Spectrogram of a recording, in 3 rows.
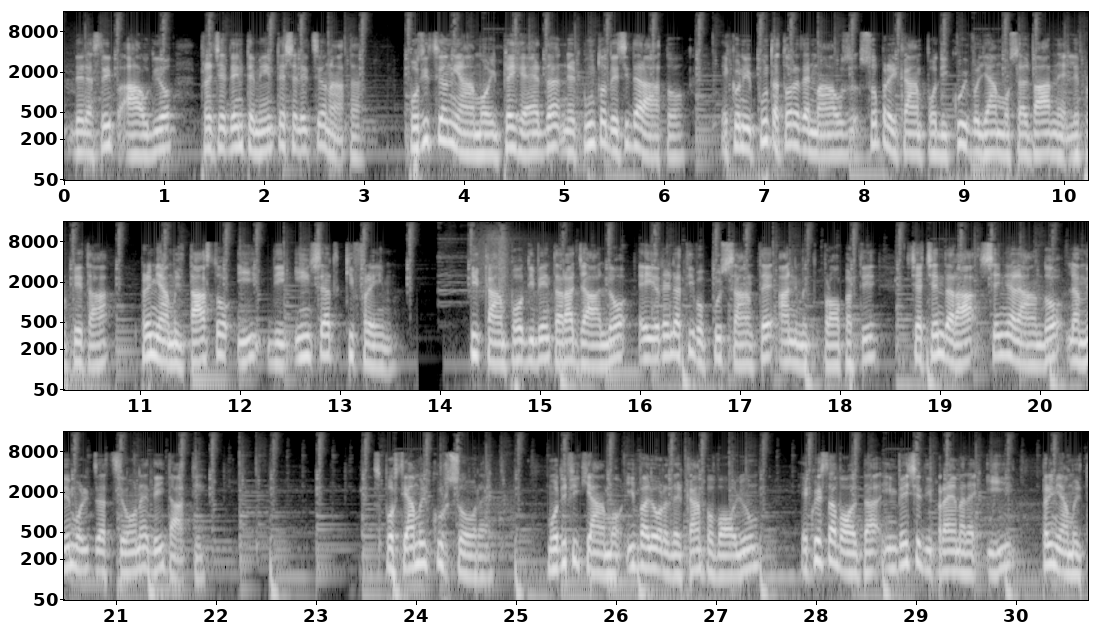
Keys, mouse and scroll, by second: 1.7-7.2 ctrl+middle drag, 25.3-30.7 drag.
